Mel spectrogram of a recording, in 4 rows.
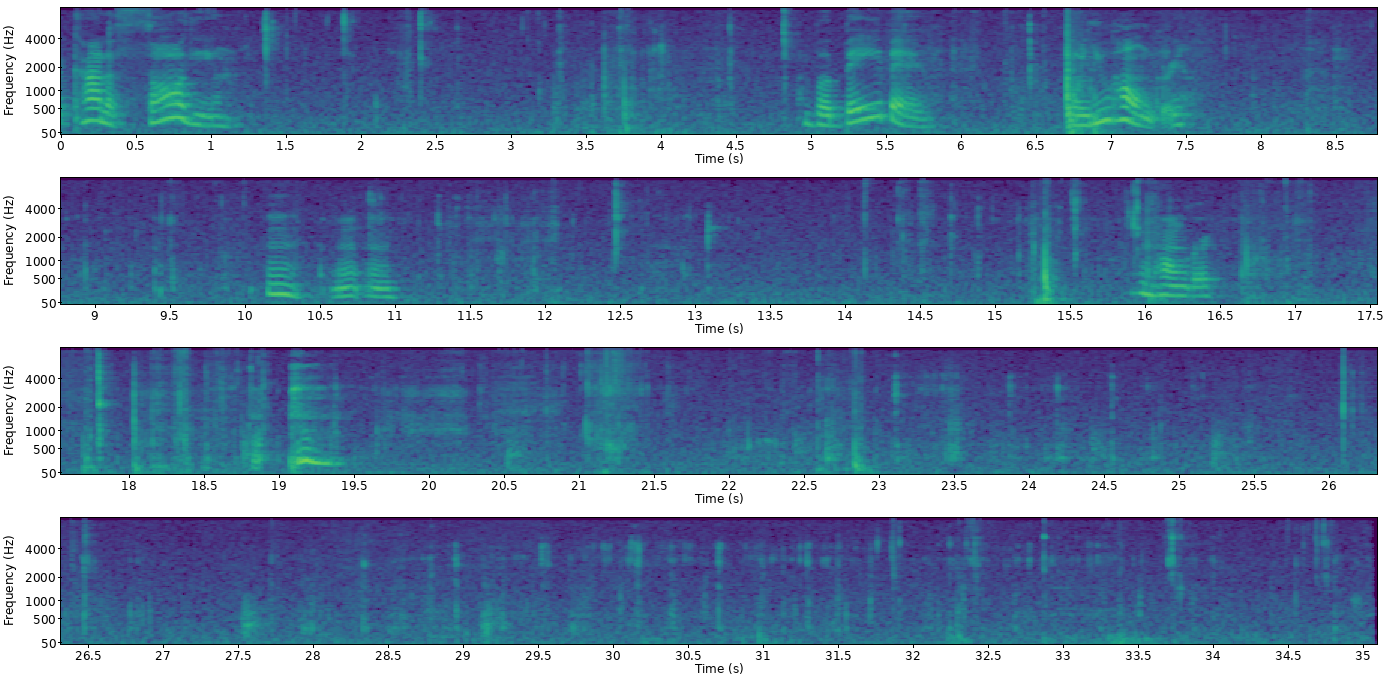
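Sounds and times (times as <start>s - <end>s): chewing and biting food: 20.1s - 27.0s, 27.6s - 35.0s
small crunches: 20.6s - 25.3s.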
